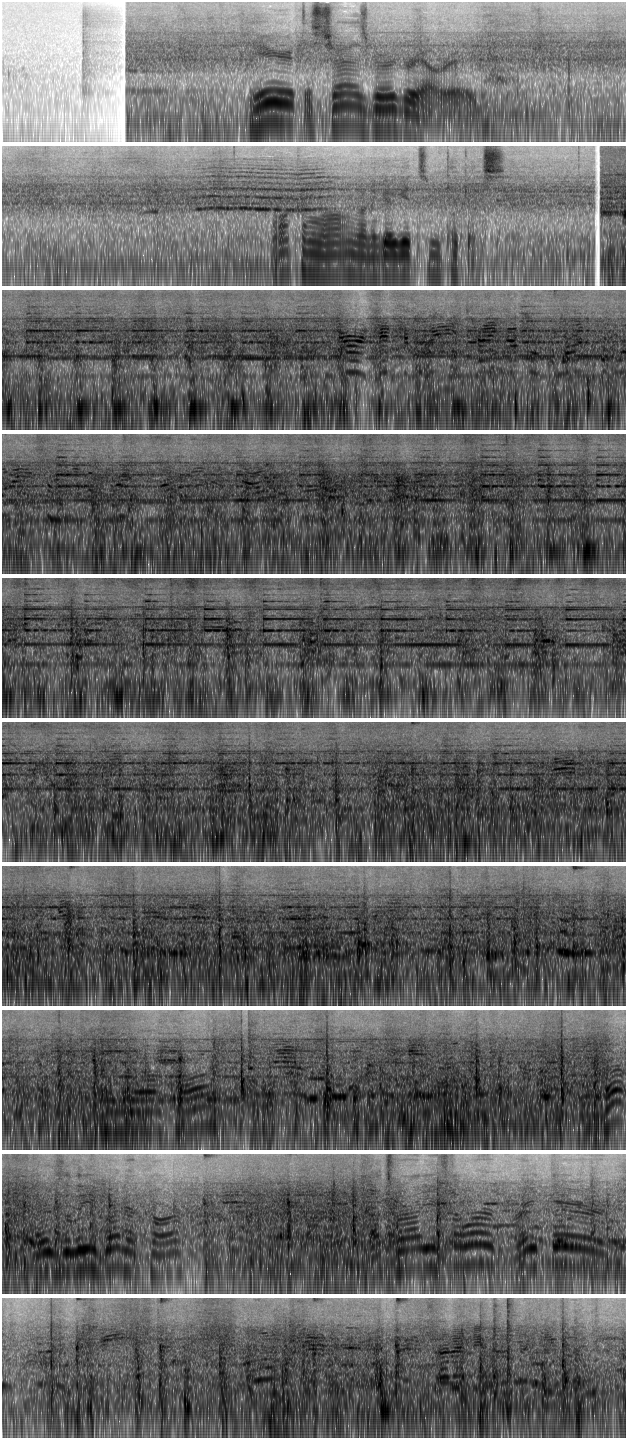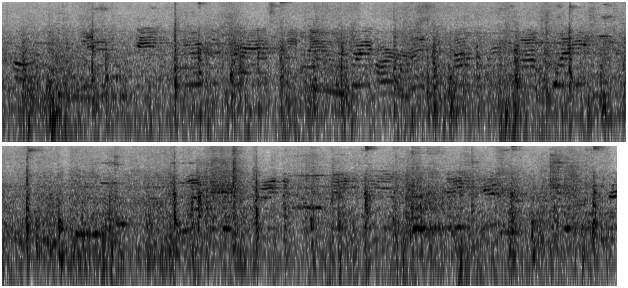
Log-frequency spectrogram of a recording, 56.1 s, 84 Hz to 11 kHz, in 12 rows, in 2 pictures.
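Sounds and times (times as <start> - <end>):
steam train rolling past: 1.0 - 56.0.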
